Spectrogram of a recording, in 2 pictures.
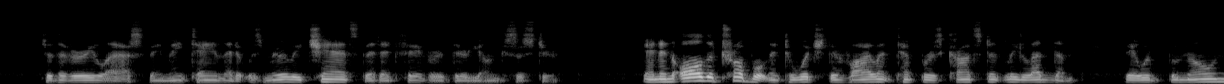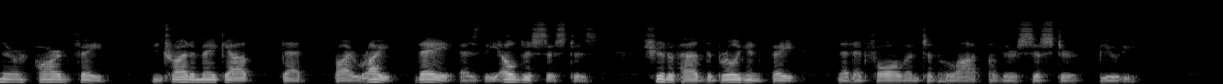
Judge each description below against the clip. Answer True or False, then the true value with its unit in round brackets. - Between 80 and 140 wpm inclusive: False (160 wpm)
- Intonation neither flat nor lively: True (3.2 semitones)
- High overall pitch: False (105 Hz)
